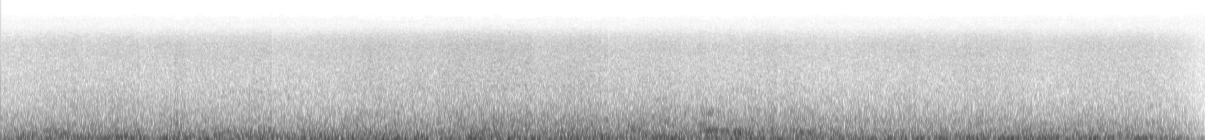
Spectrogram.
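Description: Steady rushing wind noise buffeting the microphone. It cuts off sharply just before the end.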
